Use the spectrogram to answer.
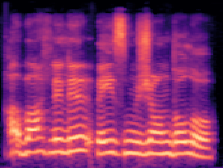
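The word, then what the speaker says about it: Abahlali baseMjondolo: İsminin çok zor okunduğu bir aslında hareket bu. Abahleli Reis Mujondolo diye okunuyor.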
